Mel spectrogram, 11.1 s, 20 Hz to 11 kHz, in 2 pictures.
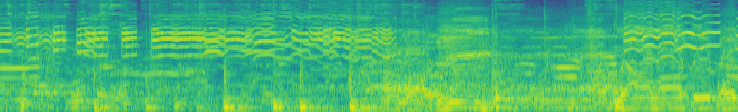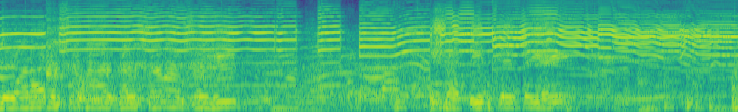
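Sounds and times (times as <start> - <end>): dhol drumming: 0.0 - 11.0
shehnai melody: 0.0 - 11.0.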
